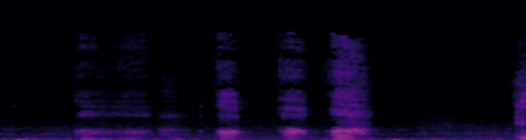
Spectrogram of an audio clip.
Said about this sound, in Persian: زاغ هست.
